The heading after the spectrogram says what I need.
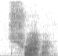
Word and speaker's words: travel: 그런데 이게 TR 사운드죠. R 해서 travel 해주셔야 돼요.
